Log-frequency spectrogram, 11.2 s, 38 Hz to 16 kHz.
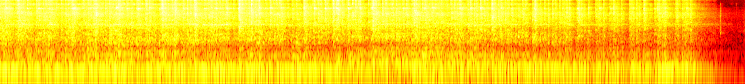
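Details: LS-swapped C10 squarebody, 408 LS2 with 91 mm Torqstorm TS91R supercharger, first run on open headers with no exhaust, slight fuel leak; deep, loud, lumpy unmuffled rumble at idle. Loud idle on open headers.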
